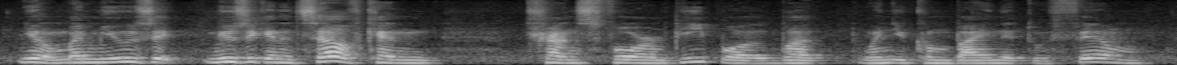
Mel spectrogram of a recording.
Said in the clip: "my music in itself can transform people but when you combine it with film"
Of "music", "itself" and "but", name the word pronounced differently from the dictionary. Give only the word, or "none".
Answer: none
